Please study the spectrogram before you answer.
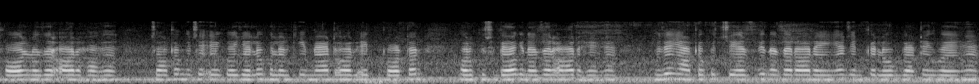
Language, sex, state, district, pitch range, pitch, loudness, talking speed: Hindi, female, Chandigarh, Chandigarh, 220-225 Hz, 220 Hz, -16 LUFS, 230 wpm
